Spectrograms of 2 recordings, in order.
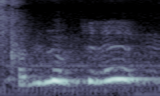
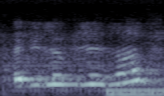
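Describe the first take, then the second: First: High, loud, impatient check; insistent repeat. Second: Said in the usual way. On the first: Acted. Performer chivvying his volunteer, loud and insistent. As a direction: raise it sharply to get an answer. Repeats question after no answer.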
